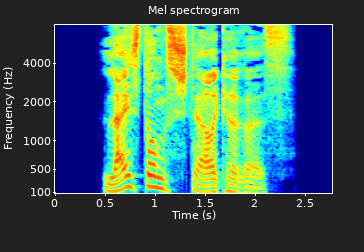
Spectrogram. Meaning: strong/mixed nominative/accusative neuter singular comparative degree of leistungsstark
- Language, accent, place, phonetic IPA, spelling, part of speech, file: German, Germany, Berlin, [ˈlaɪ̯stʊŋsˌʃtɛʁkəʁəs], leistungsstärkeres, adjective, De-leistungsstärkeres.ogg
